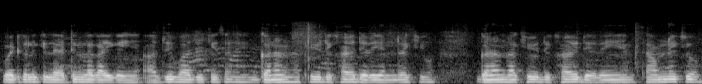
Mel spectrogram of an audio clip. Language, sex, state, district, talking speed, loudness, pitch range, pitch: Hindi, female, Madhya Pradesh, Umaria, 215 wpm, -15 LUFS, 110-115 Hz, 110 Hz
